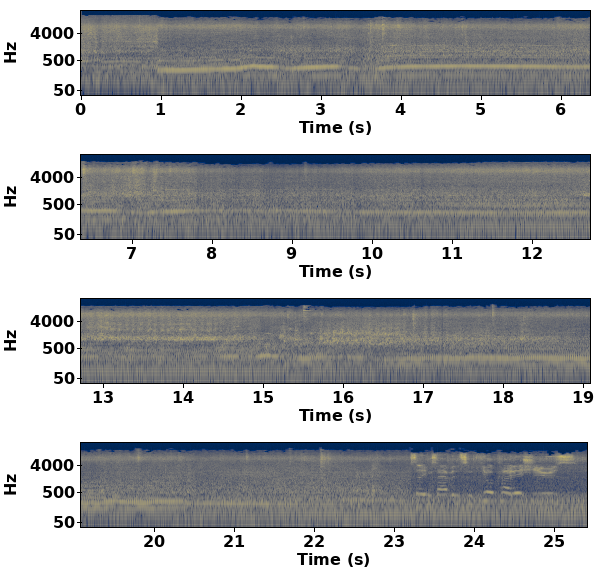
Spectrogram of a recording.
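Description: A car engine roars and revs up and down loudly from inside the car.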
